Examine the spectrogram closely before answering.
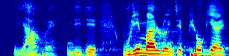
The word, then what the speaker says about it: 야훼: 원래 정확한 발음으로 하자면 야훼라고 발음을 해야 됩니다. 야훼.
